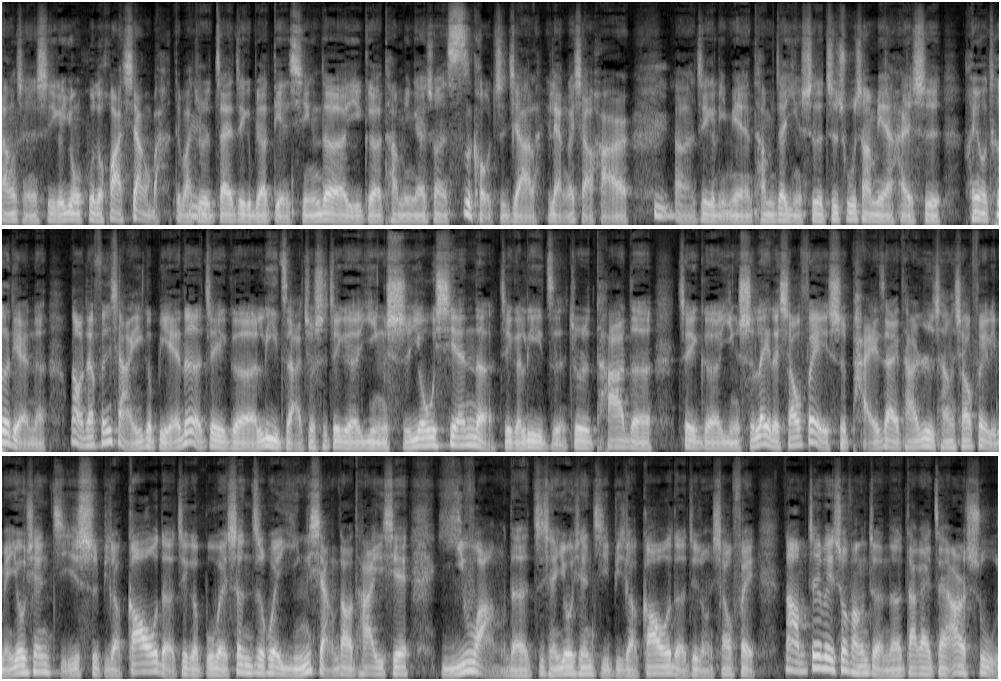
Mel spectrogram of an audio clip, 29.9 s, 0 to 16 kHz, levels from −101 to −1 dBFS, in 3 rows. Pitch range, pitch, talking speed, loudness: 85-110 Hz, 95 Hz, 325 characters per minute, -23 LUFS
